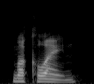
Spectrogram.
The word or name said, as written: McLean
